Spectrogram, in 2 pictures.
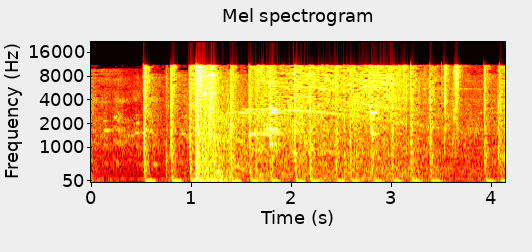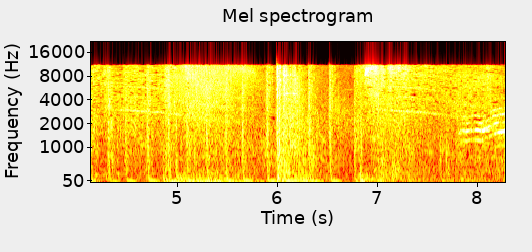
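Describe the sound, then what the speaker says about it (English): Rocket launchers fire in a Fortnite battle royale match, a dense run of sharp blasts and booms with crackling impacts scattered across the clip, loud and close, with no voices. "Shoot that rocket."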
